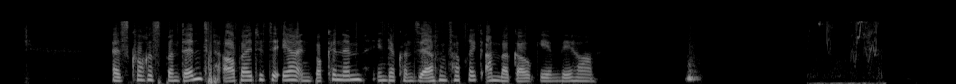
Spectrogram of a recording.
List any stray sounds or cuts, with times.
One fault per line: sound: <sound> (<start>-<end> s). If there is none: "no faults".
sound: whoosh (6.8-7.0 s)
sound: squeak (8.1-8.9 s)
